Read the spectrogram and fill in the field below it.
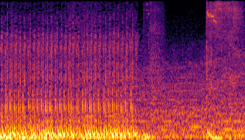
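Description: A rocket turret in Mass Effect fires rapidly and continuously for about two seconds, loud and near, then stops, leaving a brief lull before another rush of noise.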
